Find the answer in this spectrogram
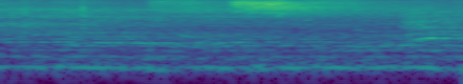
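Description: Busy indoor pool noise during a butterfly race: a steady low hum, swimmers' splashing as bursts of hiss, and faint shouts from the deck.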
